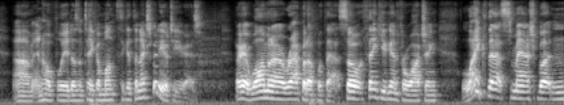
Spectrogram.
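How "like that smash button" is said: slow delivery, voice breaking and cracking. Wrapping up a video and asking viewers to like it, voice cracking. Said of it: "My voice just cracked".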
